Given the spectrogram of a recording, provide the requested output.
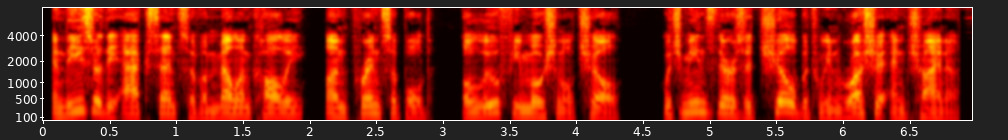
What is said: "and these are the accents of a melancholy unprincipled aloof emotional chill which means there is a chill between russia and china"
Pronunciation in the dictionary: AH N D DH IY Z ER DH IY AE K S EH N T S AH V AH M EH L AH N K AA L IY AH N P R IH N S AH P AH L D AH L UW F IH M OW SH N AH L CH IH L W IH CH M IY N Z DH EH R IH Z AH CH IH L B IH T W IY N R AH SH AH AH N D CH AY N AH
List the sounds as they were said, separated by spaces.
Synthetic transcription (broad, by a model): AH N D DH IY Z ER DH IY AE K S EH N T S AH V AH M EH L AH N K AA L IY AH N P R IH N S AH P L D AH L UW F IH M OW SH N L CH IH L W IH CH M IY N Z DH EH R IH Z AH CH IH L B IH T W IY N R AH SH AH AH N CH AY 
